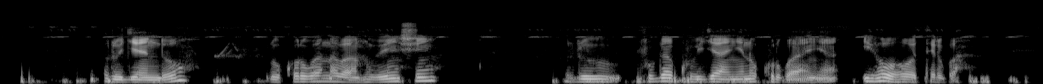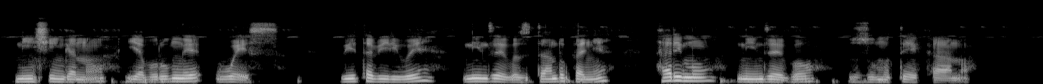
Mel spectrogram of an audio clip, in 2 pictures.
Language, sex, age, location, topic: Kinyarwanda, male, 36-49, Kigali, health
